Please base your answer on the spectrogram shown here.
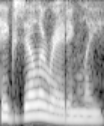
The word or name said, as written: exhilaratingly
